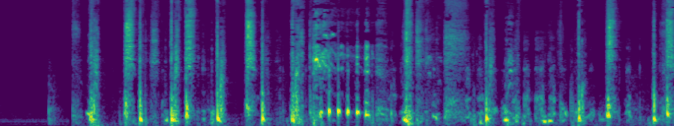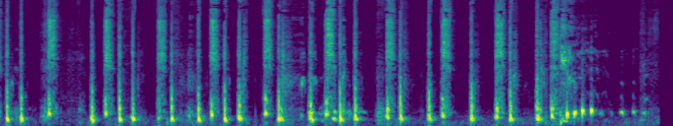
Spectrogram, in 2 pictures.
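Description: A person beatboxing: a fast, uneven run of sharp mouth-made percussive hits and pops mixed with short voiced sounds, starting just under a second in.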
